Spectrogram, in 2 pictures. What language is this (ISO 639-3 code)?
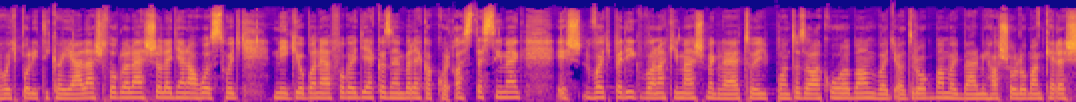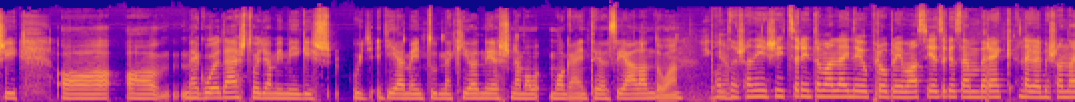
hun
